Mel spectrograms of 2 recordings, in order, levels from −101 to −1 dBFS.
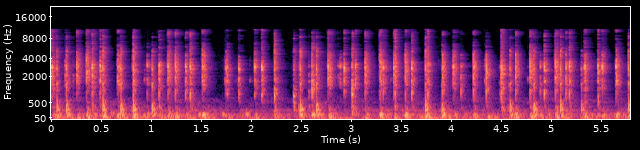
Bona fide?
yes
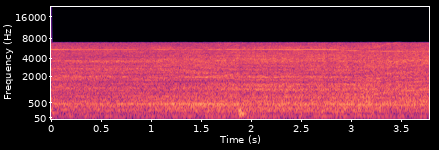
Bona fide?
yes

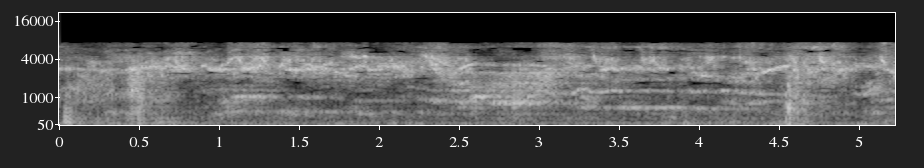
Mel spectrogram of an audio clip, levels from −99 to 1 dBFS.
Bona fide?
no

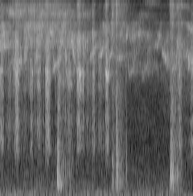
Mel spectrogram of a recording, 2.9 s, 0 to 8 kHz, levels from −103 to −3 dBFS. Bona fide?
no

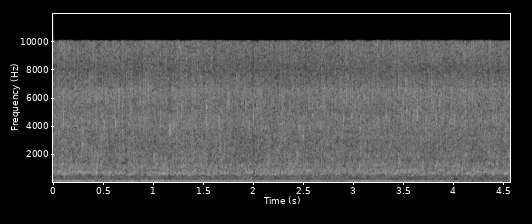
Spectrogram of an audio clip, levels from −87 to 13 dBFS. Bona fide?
yes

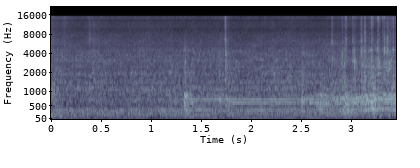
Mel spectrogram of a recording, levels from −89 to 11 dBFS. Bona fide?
no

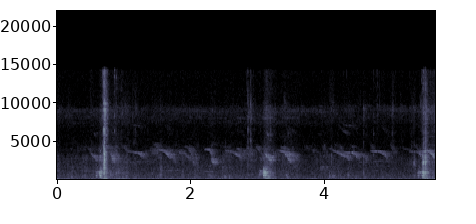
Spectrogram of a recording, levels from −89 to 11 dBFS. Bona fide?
yes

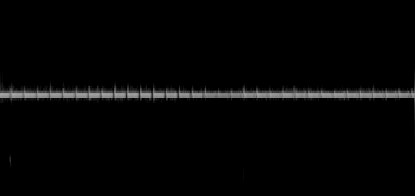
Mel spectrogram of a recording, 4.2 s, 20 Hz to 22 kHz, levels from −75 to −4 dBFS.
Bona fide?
no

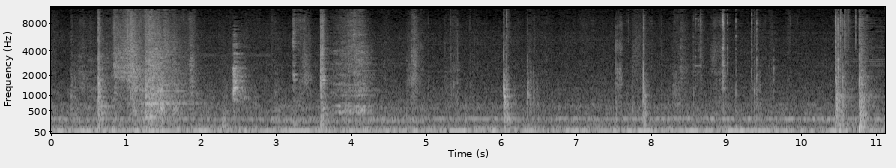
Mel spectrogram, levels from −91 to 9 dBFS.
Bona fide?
yes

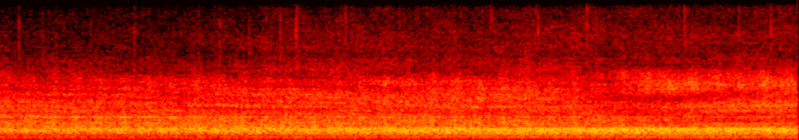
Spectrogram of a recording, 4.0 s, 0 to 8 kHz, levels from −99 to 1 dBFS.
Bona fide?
yes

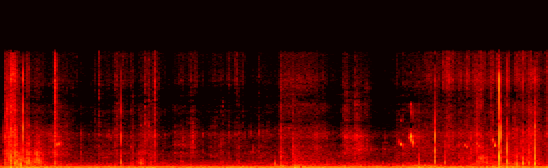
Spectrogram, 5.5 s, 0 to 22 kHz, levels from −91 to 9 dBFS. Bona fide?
yes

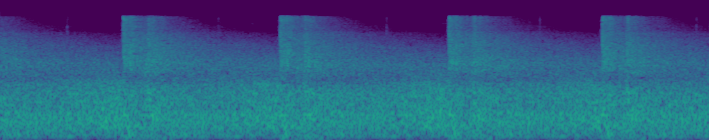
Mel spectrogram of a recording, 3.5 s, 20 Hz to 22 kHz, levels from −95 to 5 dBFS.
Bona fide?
yes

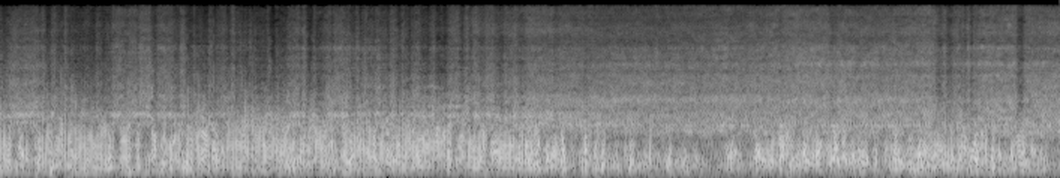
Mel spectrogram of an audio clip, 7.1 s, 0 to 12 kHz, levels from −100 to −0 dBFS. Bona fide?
no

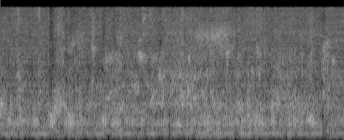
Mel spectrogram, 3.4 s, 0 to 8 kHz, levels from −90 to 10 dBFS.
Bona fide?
no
